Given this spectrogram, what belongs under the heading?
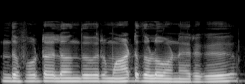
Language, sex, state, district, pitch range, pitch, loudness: Tamil, male, Tamil Nadu, Kanyakumari, 140-150 Hz, 145 Hz, -14 LUFS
